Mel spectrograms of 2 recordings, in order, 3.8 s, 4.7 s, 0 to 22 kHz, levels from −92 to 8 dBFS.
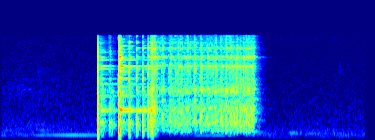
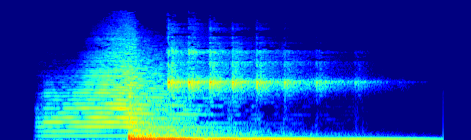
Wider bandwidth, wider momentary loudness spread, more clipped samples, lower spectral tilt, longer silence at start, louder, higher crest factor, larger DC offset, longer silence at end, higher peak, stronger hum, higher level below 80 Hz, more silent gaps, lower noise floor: about the same, 8 kHz vs 7.8 kHz; second, 8 LU vs 23 LU; neither; second, -1 dB/octave vs -5.5 dB/octave; first, 0.95 s vs 0.4 s; first, -22 LUFS vs -26 LUFS; first, 26 dB vs 18 dB; neither; first, 1.2 s vs 0.55 s; first, 0 dBFS vs -6 dBFS; neither; second, -62 dBFS vs -24 dBFS; neither; first, -72 dBFS vs -46 dBFS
